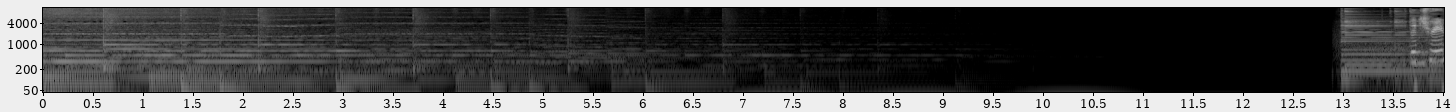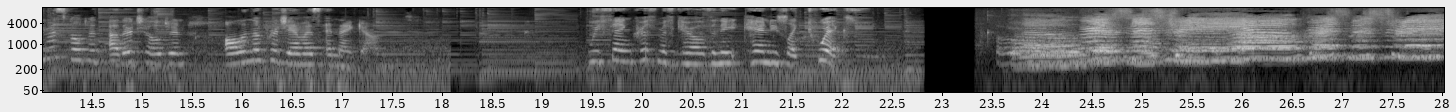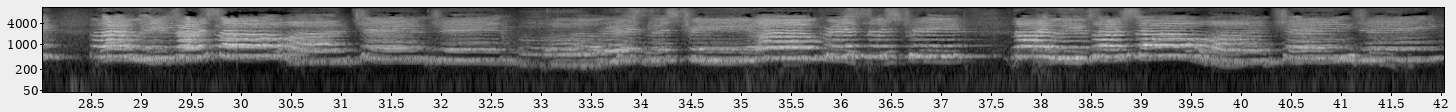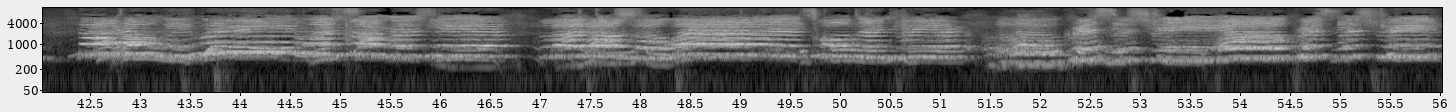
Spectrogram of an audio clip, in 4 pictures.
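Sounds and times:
children singing a carol: 23.5s - 56.0s.

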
